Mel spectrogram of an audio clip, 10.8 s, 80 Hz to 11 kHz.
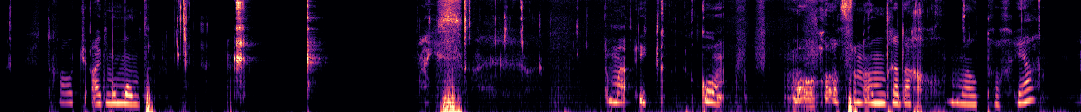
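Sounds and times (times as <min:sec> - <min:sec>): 
speech: 0:00.5 - 0:01.7, 0:06.2 - 0:10.5
person chewing food with crunchy bites: 0:01.4 - 0:02.6, 0:04.6 - 0:07.7.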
